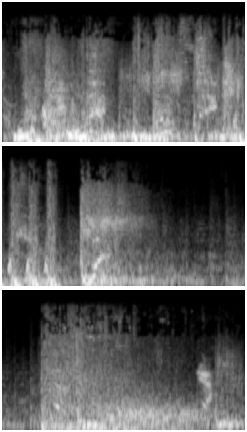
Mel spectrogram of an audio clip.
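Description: Soundtrack of a pixel-art fight animation: background music under rapid whooshes, hits and crashes. The first half is dense with sharp impacts; it drops quieter for a couple of seconds past the middle, then a loud noisy burst of action returns near the end.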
